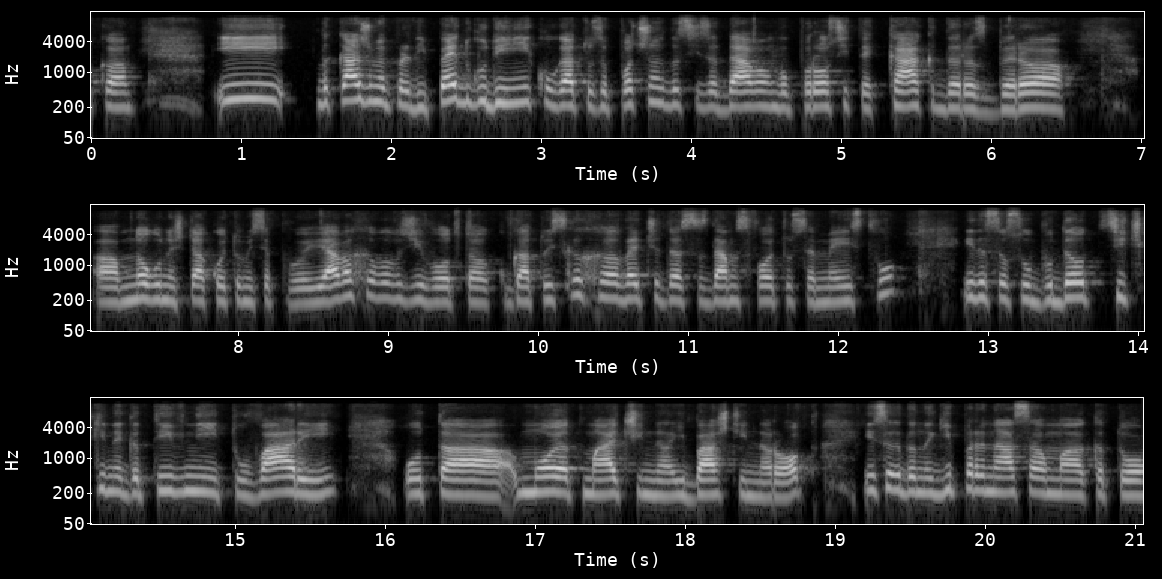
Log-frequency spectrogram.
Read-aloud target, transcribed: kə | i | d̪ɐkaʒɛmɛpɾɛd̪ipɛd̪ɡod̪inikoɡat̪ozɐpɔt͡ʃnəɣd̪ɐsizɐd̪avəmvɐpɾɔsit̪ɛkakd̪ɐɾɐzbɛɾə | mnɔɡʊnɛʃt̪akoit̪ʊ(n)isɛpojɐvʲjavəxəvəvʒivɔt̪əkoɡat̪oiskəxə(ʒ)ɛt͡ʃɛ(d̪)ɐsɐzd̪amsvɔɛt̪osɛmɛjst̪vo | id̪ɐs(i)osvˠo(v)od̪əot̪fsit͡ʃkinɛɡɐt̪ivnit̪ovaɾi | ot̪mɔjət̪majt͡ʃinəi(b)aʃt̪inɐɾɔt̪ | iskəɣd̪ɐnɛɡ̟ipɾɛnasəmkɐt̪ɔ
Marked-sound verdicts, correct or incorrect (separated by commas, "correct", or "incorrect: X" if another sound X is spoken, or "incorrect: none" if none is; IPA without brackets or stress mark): incorrect: m, incorrect: v, correct, incorrect: ɛ, incorrect: b, correct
